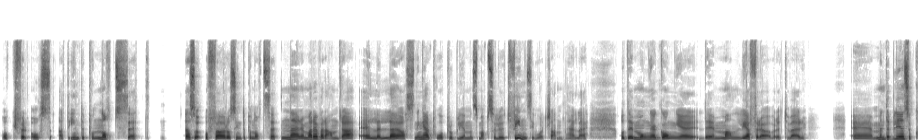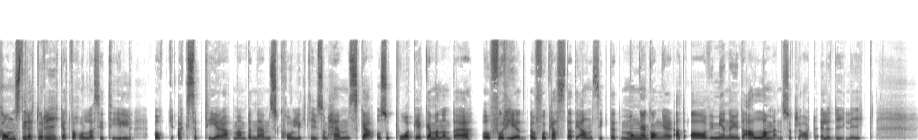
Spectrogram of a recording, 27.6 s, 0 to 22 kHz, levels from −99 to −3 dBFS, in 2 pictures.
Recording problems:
thin; very; fading below 400 Hz

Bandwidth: 15.5 kHz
